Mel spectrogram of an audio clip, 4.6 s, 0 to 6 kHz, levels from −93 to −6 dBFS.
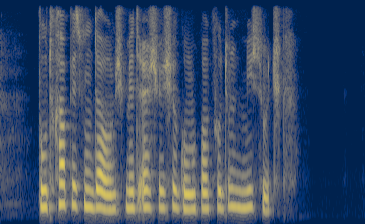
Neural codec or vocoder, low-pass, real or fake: autoencoder, 22.05 kHz, a latent of 192 numbers a frame, VITS, trained on one speaker; 5.4 kHz; fake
